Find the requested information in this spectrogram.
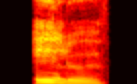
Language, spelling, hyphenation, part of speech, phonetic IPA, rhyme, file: Hungarian, élő, élő, verb / adjective / noun, [ˈeːløː], -løː, Hu-élő.ogg
- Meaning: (verb) present participle of él; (adjective) 1. living, alive, live 2. living (in use or existing) 3. live; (noun) living (person)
